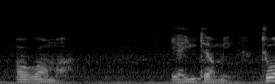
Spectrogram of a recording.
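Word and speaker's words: Evbuomwan: Aroma, which is spelled E V B O E V B U O M W A N pronounced Aroma.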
